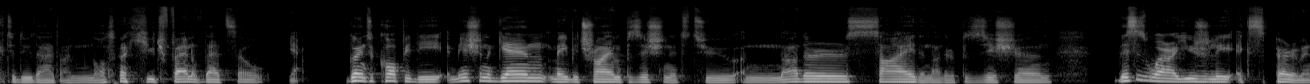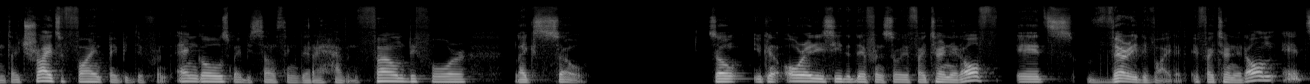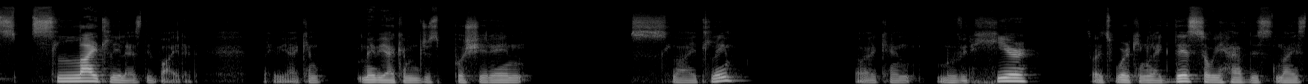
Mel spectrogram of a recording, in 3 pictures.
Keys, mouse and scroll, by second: 0.7 middle click, 2.2 scroll down 2, 2.6 right click, 3.4 shift+d, 5.5 g, 8.9 g, 10.6 r, 13.3 g, 15.9 g, 17.9 scroll up 5, 19.1 scroll down 2, 20.1 shift+middle click, 21.6 click, 24.1 click, 25.6 scroll down 4, 25.8 middle click, 26.5 scroll down 3, 26.9 shift+middle click, 28.0 g, 28.3 x, 28.5 x, 29.6 g, 29.9 x, 30.1 x, 31.8 right click, 32.2 g, 35.6 KP_0, 36.5 scroll up 4.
